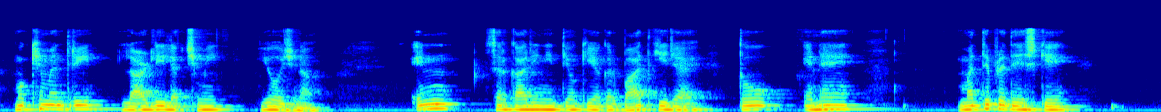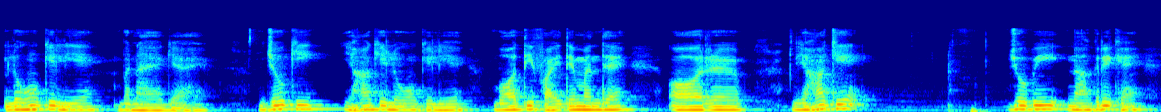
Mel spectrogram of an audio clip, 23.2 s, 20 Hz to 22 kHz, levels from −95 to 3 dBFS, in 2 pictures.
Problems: constant background noise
